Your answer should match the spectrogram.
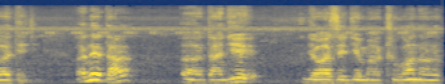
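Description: A man speaking in short phrases with pauses between them, over a steady high-pitched tone.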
